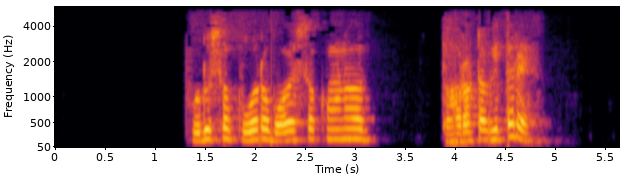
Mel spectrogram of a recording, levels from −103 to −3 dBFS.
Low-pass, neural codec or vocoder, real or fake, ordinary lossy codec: 5.4 kHz; none; real; MP3, 24 kbps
